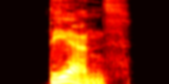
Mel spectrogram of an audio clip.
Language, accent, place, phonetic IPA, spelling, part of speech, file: German, Germany, Berlin, [deːɐ̯ns], Deerns, noun, De-Deerns.ogg
- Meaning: plural of Deern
